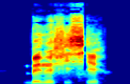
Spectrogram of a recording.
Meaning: 1. to enjoy, to benefit from, to get, to receive 2. to benefit to
- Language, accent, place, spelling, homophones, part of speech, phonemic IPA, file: French, France, Lyon, bénéficier, bénéficiai / bénéficié / bénéficiée / bénéficiées / bénéficiés / bénéficiez, verb, /be.ne.fi.sje/, LL-Q150 (fra)-bénéficier.wav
